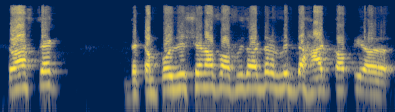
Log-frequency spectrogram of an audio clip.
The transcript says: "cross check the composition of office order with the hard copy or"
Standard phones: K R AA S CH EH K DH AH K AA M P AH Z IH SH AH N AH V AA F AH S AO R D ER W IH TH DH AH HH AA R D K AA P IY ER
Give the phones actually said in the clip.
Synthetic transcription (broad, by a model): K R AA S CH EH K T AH K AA M P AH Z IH SH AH N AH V AA F AH S AO R D ER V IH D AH HH AA R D K AA P IY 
